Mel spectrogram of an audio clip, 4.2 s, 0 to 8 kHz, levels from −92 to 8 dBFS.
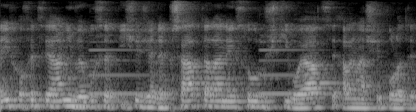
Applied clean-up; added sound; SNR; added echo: none; Wind instrument, woodwind instrument; 15 dB; reverberation time 0.6 s.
